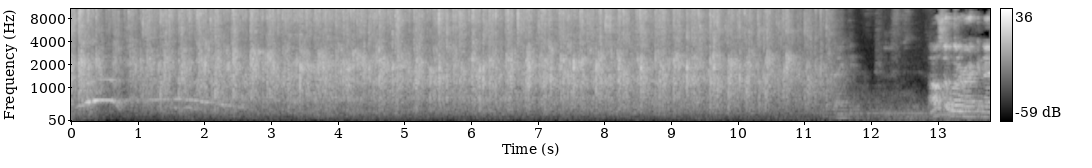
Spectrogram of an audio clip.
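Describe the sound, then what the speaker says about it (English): Sustained applause from an assembled crowd honoring retirees standing at a ceremony, steady dense clapping for about eleven seconds before fading, followed by a brief burst of sound at the end. "will all our retirees just stand up real quick so we can give you a round of applause"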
